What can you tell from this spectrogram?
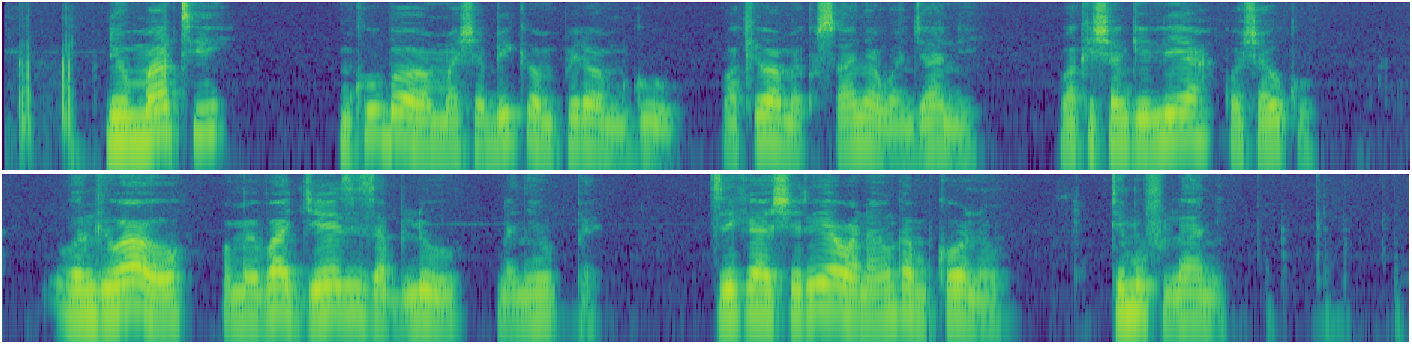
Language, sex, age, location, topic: Swahili, male, 18-24, Kisii, government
